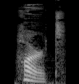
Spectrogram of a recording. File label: "heart", English, spelling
